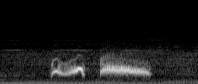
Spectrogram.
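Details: Spotted dove decoy with a native-style voice (giọng thổ), cooing to lure wild doves: one low, two-part coo, a short wavering note rising slightly, then a longer steady hum-like note, over faint background hum.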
